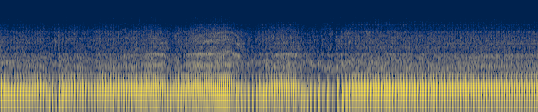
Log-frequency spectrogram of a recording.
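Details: Honda Revo FI motorcycle lacking power, first gear unable to climb a board-height ramp: engine drones and rises under throttle with surges and dips but no pull, droning louder at high throttle.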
